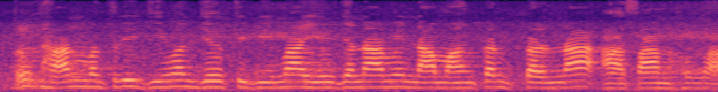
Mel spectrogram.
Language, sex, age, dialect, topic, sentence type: Bhojpuri, female, 25-30, Western, banking, statement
